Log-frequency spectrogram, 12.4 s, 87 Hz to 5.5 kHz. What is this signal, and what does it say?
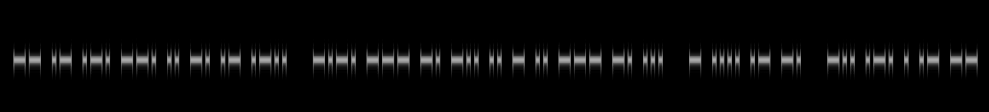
Morse code, heard as a keyed tone, about 25 wpm, 600 Hz. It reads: MARGINAL CONDITIONS THAN DREAM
